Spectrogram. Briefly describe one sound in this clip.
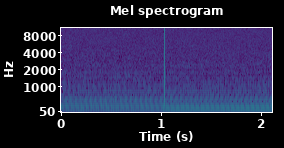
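An effects pedal switch clicks once.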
